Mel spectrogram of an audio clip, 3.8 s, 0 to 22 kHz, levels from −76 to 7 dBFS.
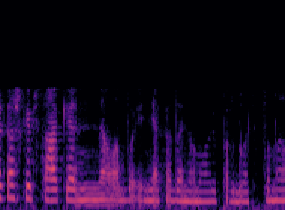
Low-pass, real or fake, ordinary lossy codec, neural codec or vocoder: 7.2 kHz; real; AAC, 16 kbps; none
